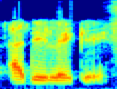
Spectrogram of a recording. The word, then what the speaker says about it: Adeleke: I, I, tell people Adeleke.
